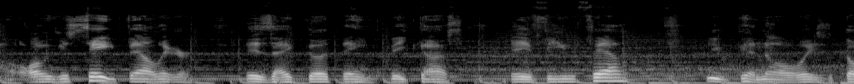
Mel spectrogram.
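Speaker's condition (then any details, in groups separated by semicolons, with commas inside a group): Ataxia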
